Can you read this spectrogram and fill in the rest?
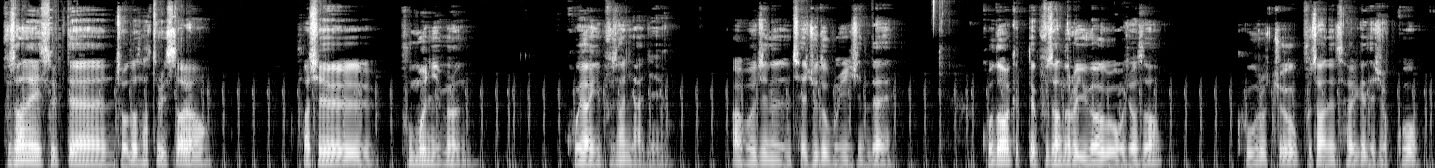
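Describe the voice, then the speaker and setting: Man doing a young man, weary, hesitant, quiet, deep and dark-toned. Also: normal speed, close to an everyday voice. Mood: reflective.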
